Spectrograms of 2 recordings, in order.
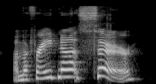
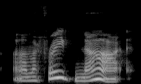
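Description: First: Higher, louder, pointed "sir"; testy correction stressing "sir" at the end. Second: Said in the usual way. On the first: A narrator's reading. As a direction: correct him, landing hard on "sir". Correcting him to add sir.

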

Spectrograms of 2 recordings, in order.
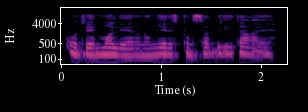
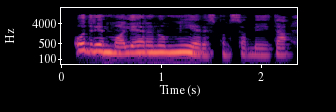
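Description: First: Subdued admission. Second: Loud forceful retort cutting him off; angry interruption. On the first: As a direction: let it fade out softly before he cuts in. Percy's quiet, subdued line. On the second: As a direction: throw the words back at him, hard. Harry cuts in, shouting. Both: A narrator's reading.

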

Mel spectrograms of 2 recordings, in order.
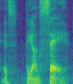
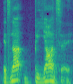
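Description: First: Beyonce with stress on the last E, rising; right pronunciation. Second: Beyonce with stress on the O, slow; wrong pronunciation. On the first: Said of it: "accent on the last E". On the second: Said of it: "accent on the O". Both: Shown as a demonstration.

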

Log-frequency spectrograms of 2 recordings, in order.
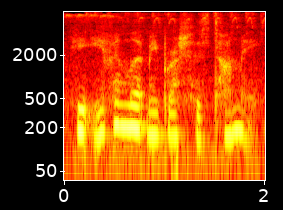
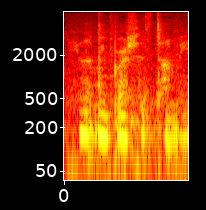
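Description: First: Breathy whisper so the cat stays calm; hushed whisper about the tummy. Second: Very soft murmur, much softer; a near-silent voiced murmur; barely voiced murmur. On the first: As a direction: whisper it over the purring cat. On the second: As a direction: murmur it almost to yourself. Repeated even softer. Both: Real, not acted.

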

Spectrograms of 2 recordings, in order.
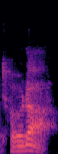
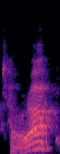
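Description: First: "Torah" with the final syllable stressed; stress on last syllable. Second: "Torah" with the first syllable stressed. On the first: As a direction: land on the end of "Torah". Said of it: "on the last syllable". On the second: Teacher showing how not to say the word, first-syllable stress. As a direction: hit the front of "Torah", the wrong way. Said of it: "Not Torah, but Torah". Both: Shown as a demonstration.

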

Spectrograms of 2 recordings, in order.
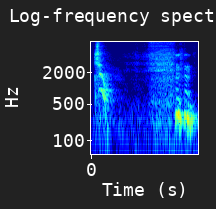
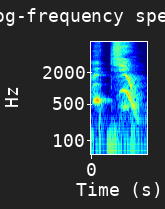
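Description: First: Quiet covered sneeze; a gentle polite sneeze; soft sneeze. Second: High loud open sneeze. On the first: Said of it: "we sneeze like this". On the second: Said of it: "should he have sneezed like this". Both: Shown as a demonstration.

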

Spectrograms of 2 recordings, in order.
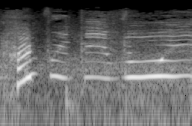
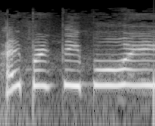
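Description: First: Higher sing-song greeting. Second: Said in the usual way. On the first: Real, not acted. Repeated greeting, pitched up.

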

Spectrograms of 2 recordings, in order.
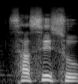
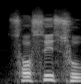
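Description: First: "সা সি সু" with a light, open s; distinct light s. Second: "স সি সু" with a heavy, rounded s; distinct heavy s. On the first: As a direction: keep "সা সি সু" thin, unrounded. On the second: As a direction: make "স সি সু" heavy, set apart from "সা সি সু". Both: Shown as a demonstration. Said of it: "পার্থক্য খেয়াল করতে হবে উচ্চারণের".

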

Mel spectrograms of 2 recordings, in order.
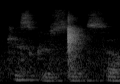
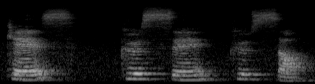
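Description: First: "Qu'est-ce que c'est que ça" run together, softly; joined-up, low and soft "Qu'est-ce que c'est que ça"; quick film intonation. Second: "Qu'est-ce que c'est que ça" slowly, broken into chunks; slow, separated "Qu'est-ce que c'est que ça"; syllable-by-syllable demo. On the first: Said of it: "a entonação dele e como fala rápido". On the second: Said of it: "olha só". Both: Shown as a demonstration.

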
